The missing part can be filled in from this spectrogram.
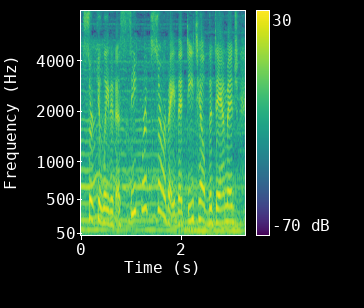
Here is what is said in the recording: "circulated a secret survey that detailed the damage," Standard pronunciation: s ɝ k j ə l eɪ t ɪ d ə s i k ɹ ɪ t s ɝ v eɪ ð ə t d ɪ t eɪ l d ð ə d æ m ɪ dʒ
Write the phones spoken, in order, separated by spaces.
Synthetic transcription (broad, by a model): s ɝ k j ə l eɪ t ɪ d ə s i k ɹ ɪ t s ɝ v eɪ ð ə t d ɪ t eɪ l d ð ə d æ m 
